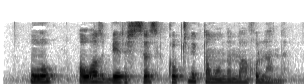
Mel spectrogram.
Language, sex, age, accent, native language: Uzbek, male, 25-34, Andijon, Uzbek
